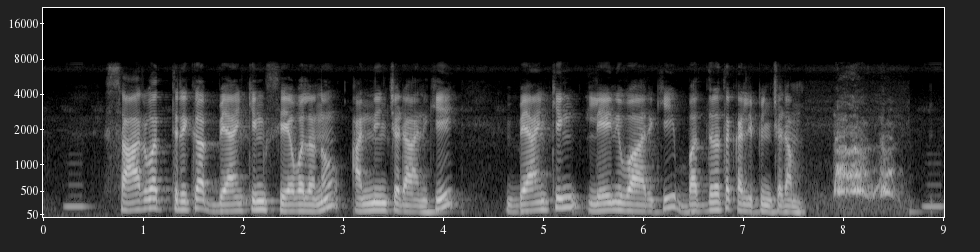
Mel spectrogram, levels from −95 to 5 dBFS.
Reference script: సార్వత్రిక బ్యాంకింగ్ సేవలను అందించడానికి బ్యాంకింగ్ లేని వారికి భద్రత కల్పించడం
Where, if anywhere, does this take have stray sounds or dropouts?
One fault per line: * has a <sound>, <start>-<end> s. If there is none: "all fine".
* has a bark, 7.9-8.6 s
